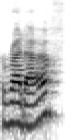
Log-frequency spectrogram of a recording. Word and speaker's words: Radav: So everything that I use on social media is Sandra Radav. So Sandra, S-A-N-D-R-A. And Radav is R-A-D-A-V.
